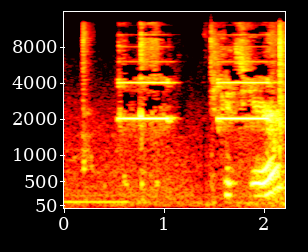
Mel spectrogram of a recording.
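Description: An electronic alarm beeping: a steady high-pitched tone in half-second beeps, about one a second, starting about half a second in.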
